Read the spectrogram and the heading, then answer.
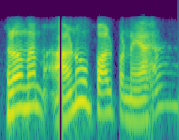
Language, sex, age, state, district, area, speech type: Tamil, male, 18-30, Tamil Nadu, Perambalur, rural, conversation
